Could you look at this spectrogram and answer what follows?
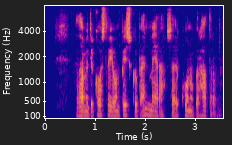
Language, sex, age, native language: Icelandic, male, 40-49, Icelandic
